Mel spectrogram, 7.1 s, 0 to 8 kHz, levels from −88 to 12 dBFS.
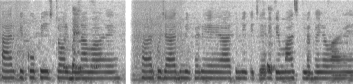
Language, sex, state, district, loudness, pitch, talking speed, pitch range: Hindi, female, Rajasthan, Bikaner, -15 LUFS, 220 Hz, 160 wpm, 215-225 Hz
